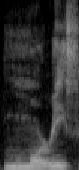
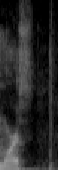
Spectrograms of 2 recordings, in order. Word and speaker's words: Morris: of my good friends who's also named Morris Gautreaux, but he pronounces his name Maurice Gautreaux. Well, everybody calls him Morris.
